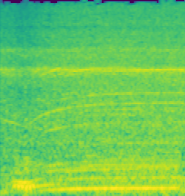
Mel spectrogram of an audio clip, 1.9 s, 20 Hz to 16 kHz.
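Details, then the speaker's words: Old red Ford revived after sitting, fresh gas, cold start, fires right up, has oil pressure: engine catches and revs cleanly, pitch rising smoothly without stumbles or knocks; normal revving. "A 6.2 diesel being boosted won't start a daily driver, and this piece of wood just fires right up."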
